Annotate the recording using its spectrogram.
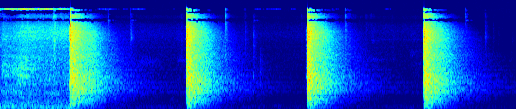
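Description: Taurus pistol fired four times, single shots about two and a half seconds apart, each echoing for about a second down the concrete range lane. A low steady hum runs until the first shot.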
